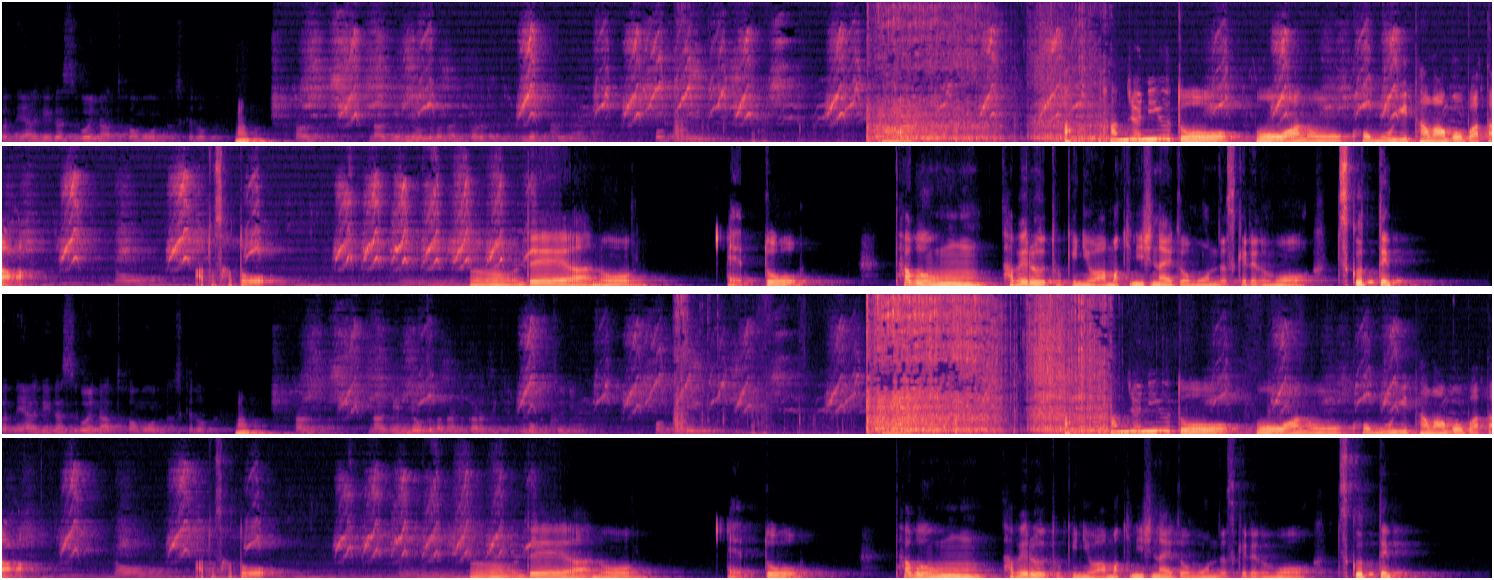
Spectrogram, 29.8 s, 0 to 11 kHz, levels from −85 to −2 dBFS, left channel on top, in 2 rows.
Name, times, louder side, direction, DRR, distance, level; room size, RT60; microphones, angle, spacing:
voice 1, 0.0-2.1 2.9-3.3 3.7-5.9 6.3-7.0 8.7-10.2 12.8-13.0 16.0-16.9 18.9-19.7, right 1 dB, 55° right, 5 dB, 3.8 m, -42 dB
voice 2, 2.3-2.7 8.8-9.1 10.6-15.2 16.8-17.6 19.6-21.4 22.2-22.9 23.8-28.8, left 3 dB, 45° left, 14 dB, 0.7 m, -22 dB
sound 1, 2.7-20.5, left 7 dB, 30° left, 1.1 m, -37 dB
sound 2, 6.7-7.7 8.0-8.1 8.4-11.2 11.8-12.3 12.7-13.0 13.3-13.4, right 5 dB, 85° right, 0.8 m, -27 dB
sound 3, 10.5-19.8, equal, 35° right, 4.4 m, -46 dB
19.5 x 18.5 x 7.3 m, 1.2 s
head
